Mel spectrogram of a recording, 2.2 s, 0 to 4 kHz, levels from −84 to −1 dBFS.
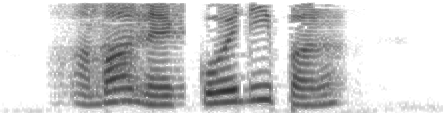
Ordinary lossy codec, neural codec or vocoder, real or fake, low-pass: AAC, 16 kbps; codec, 24 kHz, 0.9 kbps, DualCodec; fake; 3.6 kHz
